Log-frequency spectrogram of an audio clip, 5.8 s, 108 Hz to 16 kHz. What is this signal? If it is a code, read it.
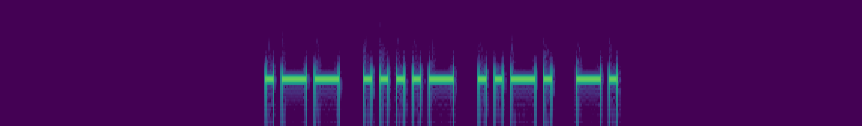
Morse code, heard as a keyed tone, about 22 wpm, 700 Hz. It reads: W4FN
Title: USA Call Signs - 4 Characters - Repeated 2x - 22wpm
